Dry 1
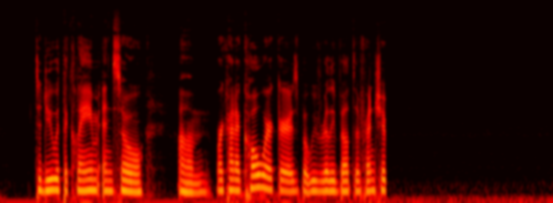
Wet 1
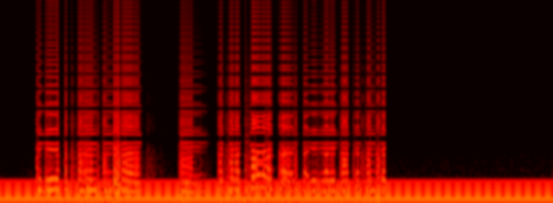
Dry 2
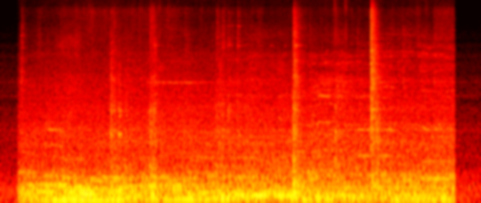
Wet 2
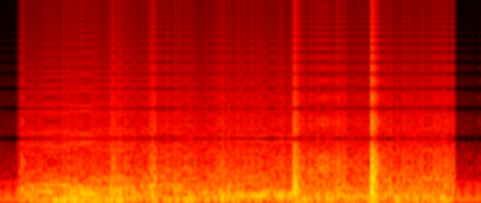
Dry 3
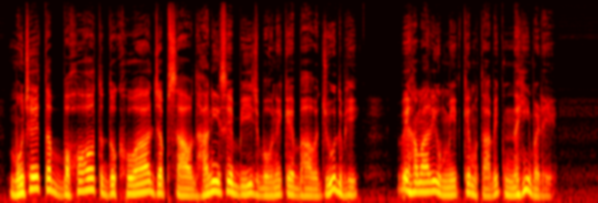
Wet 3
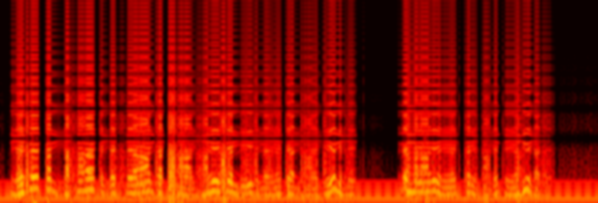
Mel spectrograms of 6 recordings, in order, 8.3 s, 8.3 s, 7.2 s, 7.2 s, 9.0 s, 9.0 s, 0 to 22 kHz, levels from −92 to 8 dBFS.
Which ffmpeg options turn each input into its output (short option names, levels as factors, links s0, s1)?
-af "crystalizer=i=6.5:c=0,acrusher=samples=31:mix=1:aa=0.000001,aeval=exprs='val(0)+0.0316*(sin(2*PI*60*n/s)+sin(2*PI*2*60*n/s)/2+sin(2*PI*3*60*n/s)/3+sin(2*PI*4*60*n/s)/4+sin(2*PI*5*60*n/s)/5)':c=same,volume=0.316"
